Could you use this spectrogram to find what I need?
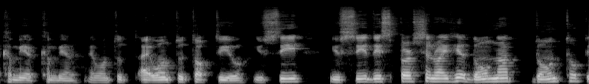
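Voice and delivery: low, thick, intense, heavy tough-guy voice. Imitating his dad when he got mad, low, intense voice. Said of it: "he gets very low".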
